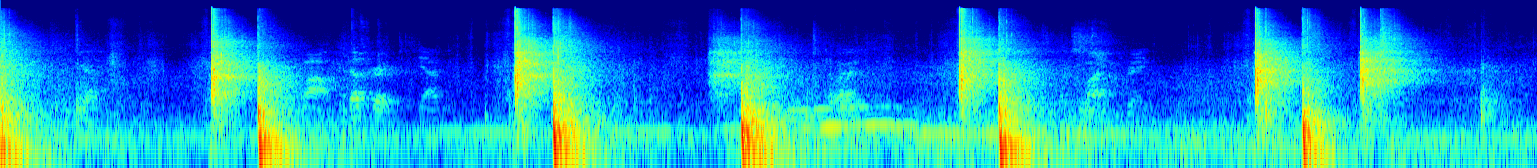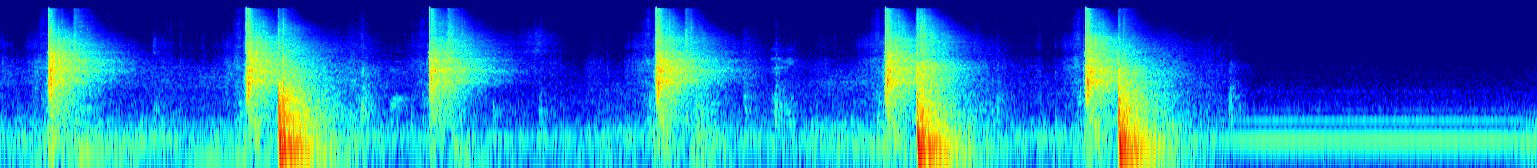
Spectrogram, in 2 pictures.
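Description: Baseball bat striking balls in a batting cage: a sharp crack about every two seconds, about a dozen in all, each dying away quickly. Some are followed closely by a second knock.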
